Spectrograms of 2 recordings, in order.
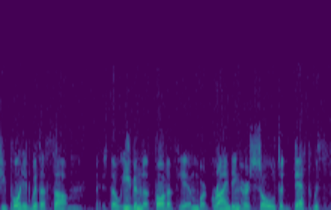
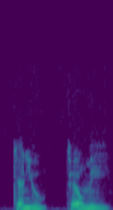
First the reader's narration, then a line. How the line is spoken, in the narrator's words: began Arcadia timidly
